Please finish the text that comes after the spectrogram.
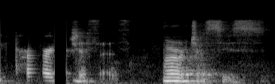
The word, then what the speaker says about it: purchases: the first one was purchases so remember that stress is on the first syllable it should be purchas purchases perfect and the next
